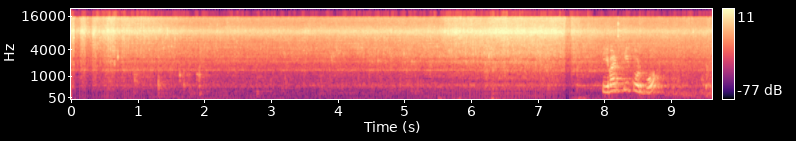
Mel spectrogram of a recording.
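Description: Shrimp marinated in salt and turmeric, squeezed of excess water, hisses in a hot pan with a steady, bright sizzle that swells midway. A person speaks briefly near the end.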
